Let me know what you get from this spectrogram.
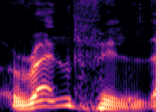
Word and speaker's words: Renfield: Ce matin, votre indispensable, c'est un film intitulé Renfield, ça se prononce comme ça ? – Renfield, absolument, c'est un film de genre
